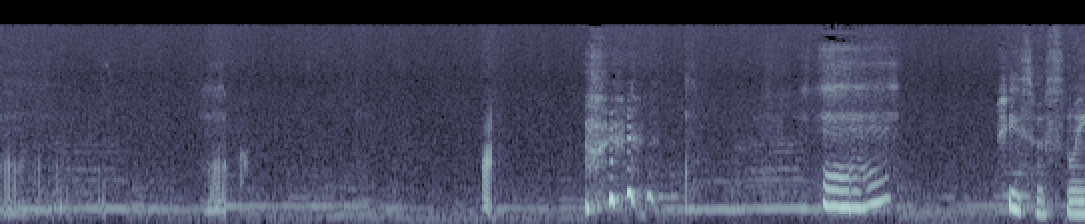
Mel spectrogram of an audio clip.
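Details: Sleeping baby girl who snores when very tired: soft, irregular nasal snoring with small squeaks and suckling sounds in a quiet room; infant snoring.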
